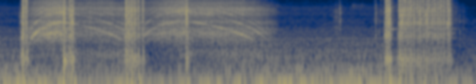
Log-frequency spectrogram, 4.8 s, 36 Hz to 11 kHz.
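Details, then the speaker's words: 1976 Dodge Xplorer 224 conversion van, starter jumped with a screwdriver: short rising-and-falling whir bursts with clicks as the gear throws in and pulls back out when the engine starts; starter engages properly. "You can see the gear starting and pulls right out when the engine starts. So then when you're starting your car and then you hear the engine start, you just kind of stop with trying to start your car."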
